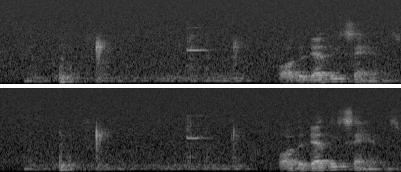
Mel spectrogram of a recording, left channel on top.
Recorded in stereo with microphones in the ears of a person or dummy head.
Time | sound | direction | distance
0.2 | a microwave | 40° right (ahead or behind) | 6 m
2.8 | a man speaking | 40° right (ahead or behind) | 5 m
